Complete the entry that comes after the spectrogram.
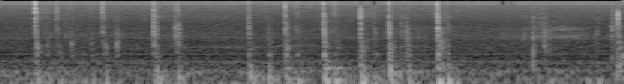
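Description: Rapid clicking keystrokes on a computer keyboard in uneven bursts, close and crisp, with no talking.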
